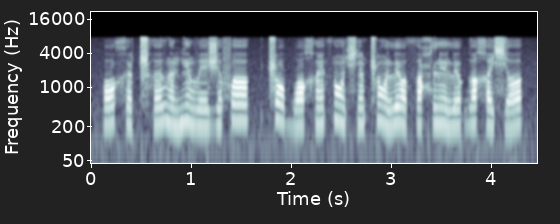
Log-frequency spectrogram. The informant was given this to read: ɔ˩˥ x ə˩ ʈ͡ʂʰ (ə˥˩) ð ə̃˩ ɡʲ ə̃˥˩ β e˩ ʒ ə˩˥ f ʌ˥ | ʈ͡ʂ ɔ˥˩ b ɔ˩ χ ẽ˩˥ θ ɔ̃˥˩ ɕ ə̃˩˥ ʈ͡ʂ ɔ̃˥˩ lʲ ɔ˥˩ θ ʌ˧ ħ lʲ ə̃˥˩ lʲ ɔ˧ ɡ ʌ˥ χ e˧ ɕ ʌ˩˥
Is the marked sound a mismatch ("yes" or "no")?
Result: yes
